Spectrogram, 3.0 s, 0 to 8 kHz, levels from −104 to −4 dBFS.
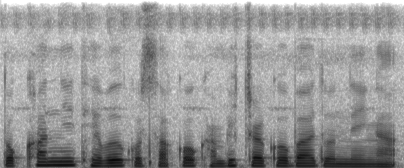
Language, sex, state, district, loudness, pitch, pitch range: Garo, male, Meghalaya, South Garo Hills, -16 LUFS, 125 Hz, 110-135 Hz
